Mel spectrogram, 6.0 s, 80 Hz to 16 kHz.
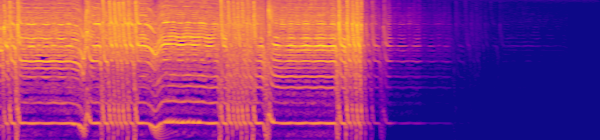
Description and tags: THE REAL VIRUS 13. - GUNLEAD C6
A lead sound with some heavy gun fire effect. All done on my Virus TI. Sequencing done within Cubase 5, audio editing within Wavelab 6.
lead, multisample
